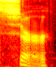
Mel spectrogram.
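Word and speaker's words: Tser: by the uh okay how would you pronounce this t-s-e-r i have never known how to pronounce that a day in my life i'm hearing from my producer it's sir yeah i'm going to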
